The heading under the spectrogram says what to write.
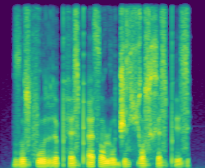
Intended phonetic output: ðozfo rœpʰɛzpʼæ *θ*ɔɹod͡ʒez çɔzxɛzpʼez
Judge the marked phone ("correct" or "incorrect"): correct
